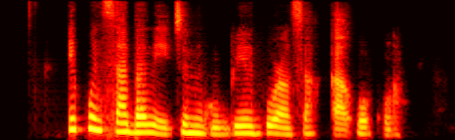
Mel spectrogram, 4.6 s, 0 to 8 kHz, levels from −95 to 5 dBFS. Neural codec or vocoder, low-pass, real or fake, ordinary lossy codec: codec, 16 kHz, 0.5 kbps, X-Codec, HuBERT features, trained on general audio; none; fake; none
